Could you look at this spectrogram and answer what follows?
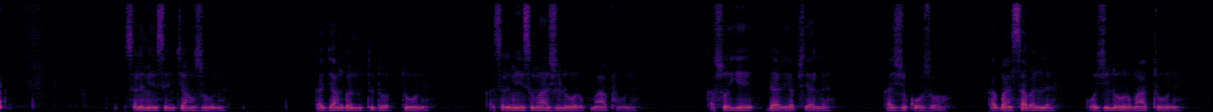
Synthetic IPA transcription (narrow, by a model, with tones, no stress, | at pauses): sɨ˨lɨ˨miː˦n˦sɨ˦n˦t͡ʃa˦ŋzu˦˨nɨ˨ | ka˨d͡ʒa˦ŋɡ͡bɨ˦ntɨ˦do˦˨toː˦nɨ˨ | ka˨sɨ˨lɨ˨miː˦n˦sɨ˦maː˦ʒi˦loː˦ɾɨ˨maː˦pʰuː˦nɨ˨ | ka˨so˦jɛ˦ | da˦ɾɨ˨ja˨pi˦ɛ˦lːɨ̰˨ | ka˨ʒi˦ko˨zʊ̰˨ʔʊ̰˨ | ka̰˨ɡ͡ba˨nsa˦bɨ˦nlɨ˨ | ko˨o̰˨ʒi˦loː˦˨ɾɨ˨maː˦toː˦nɨ̰˨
